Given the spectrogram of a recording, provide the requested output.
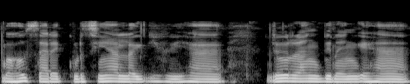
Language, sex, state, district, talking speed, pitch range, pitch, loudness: Hindi, male, Jharkhand, Palamu, 145 wpm, 125-135 Hz, 130 Hz, -13 LUFS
